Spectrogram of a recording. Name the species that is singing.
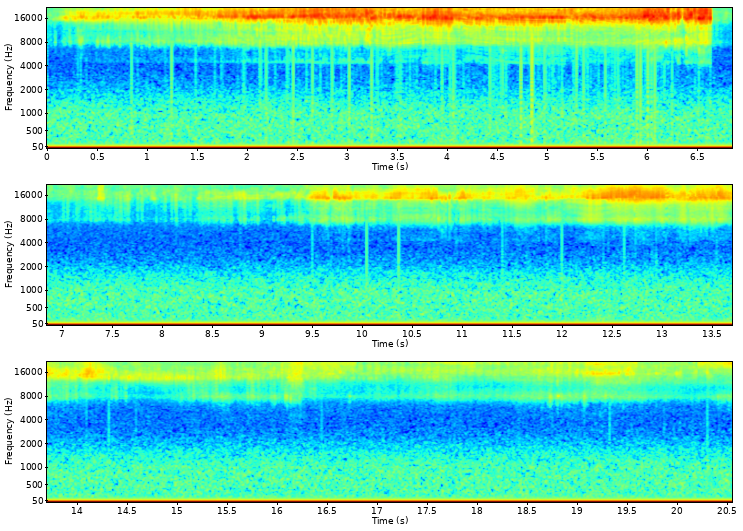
Stenobothrus rubicundulus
